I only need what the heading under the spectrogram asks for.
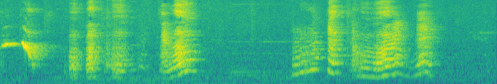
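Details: Solomons corella kept as a pet, talking cheerfully in human-like words while waiting for pumpkin: a short falling whistle, then a string of voiced, syllable-like phrases in two groups with a brief lull between, indoors.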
